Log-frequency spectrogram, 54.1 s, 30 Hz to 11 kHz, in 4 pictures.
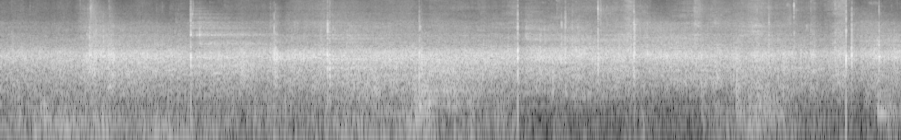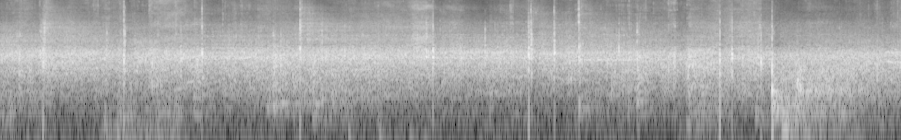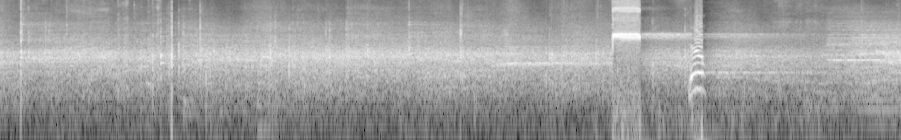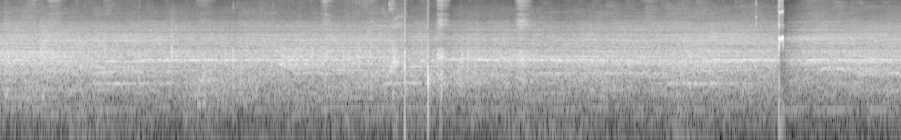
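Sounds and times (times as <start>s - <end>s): skates scraping on ice: 0.0s - 36.2s, 36.8s - 51.8s
sticks and puck clacking: 0.0s - 54.0s
referee whistle blast: 36.2s - 38.7s.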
